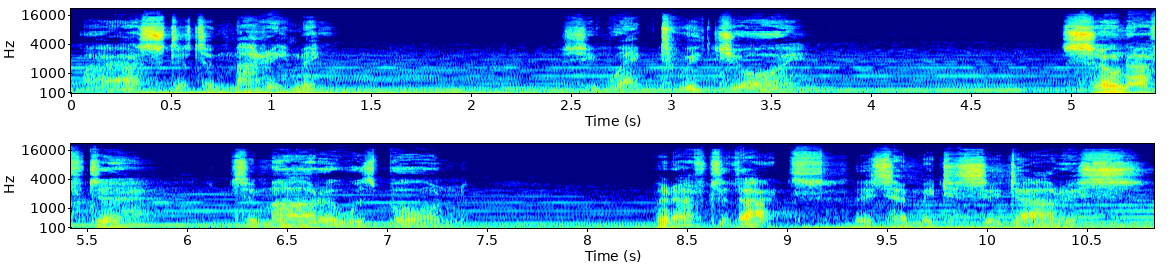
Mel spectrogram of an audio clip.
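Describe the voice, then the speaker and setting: Gravelly, bitter old-soldier baron. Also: male voice, low-pitched. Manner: coarse, blustering, profane storytelling. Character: gruff, bitter, hot-tempered middle-aged soldier baron. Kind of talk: dramatic video game acting.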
